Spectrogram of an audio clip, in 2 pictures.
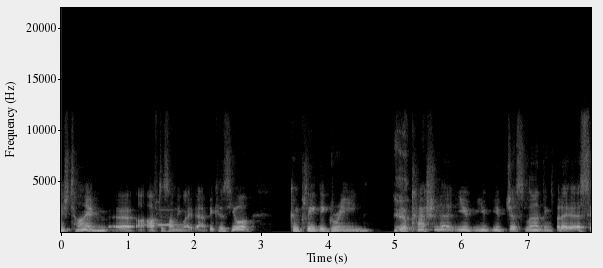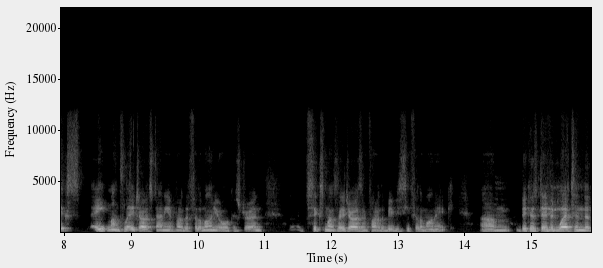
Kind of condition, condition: link, video call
